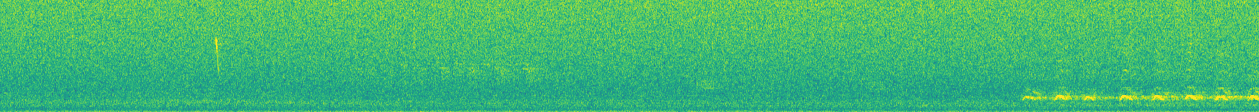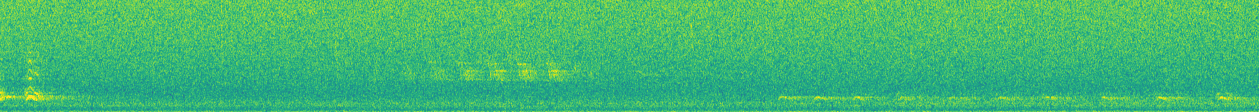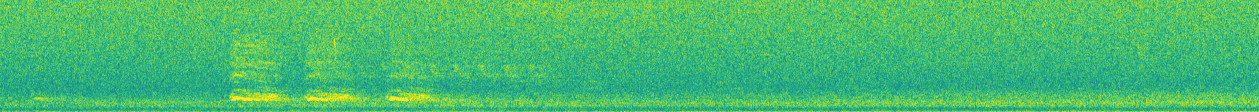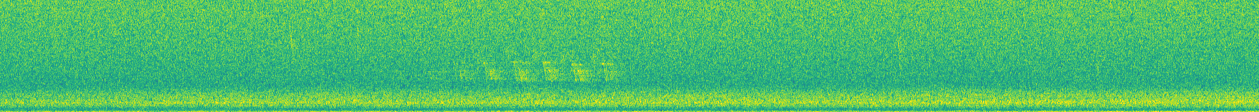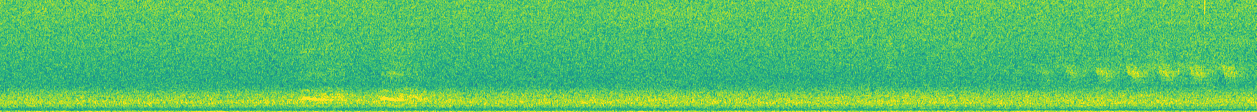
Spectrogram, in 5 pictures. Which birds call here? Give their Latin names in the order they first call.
Corvus brachyrhynchos, Seiurus aurocapilla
